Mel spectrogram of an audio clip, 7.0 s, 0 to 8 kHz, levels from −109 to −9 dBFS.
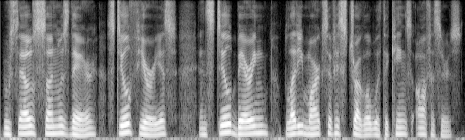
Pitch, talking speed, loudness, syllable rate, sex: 135 Hz, 155 wpm, -15 LUFS, 4.2 syllables/s, male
